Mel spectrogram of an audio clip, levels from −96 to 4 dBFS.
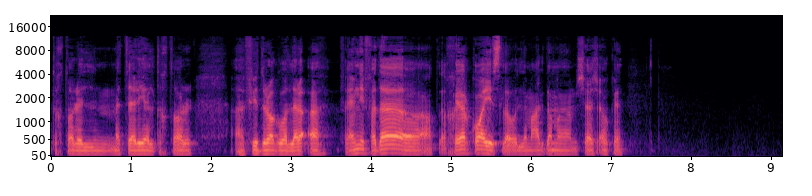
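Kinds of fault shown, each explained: Repeated buffer: fresh audio reached the output device late, so it replayed its last 5 ms block. At 2.40 s this happens once and is heard as a single click. From 6.27 to 6.29 s it repeats four extra times and is heard as a brief buzz.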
